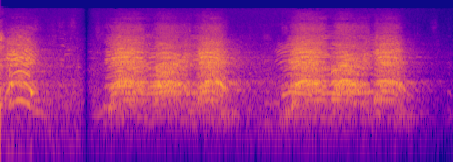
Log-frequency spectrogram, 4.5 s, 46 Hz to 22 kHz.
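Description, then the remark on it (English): A large protest crowd of up to 20,000 people in the streets roars a rhythmic chant of "never again", loud massed voices surging in repeated three-beat phrases with short pauses between them. “And that was on the streets 3 days later on the Saturday, when up to 20,000 people took the streets and roared, never again, never again, never again.”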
